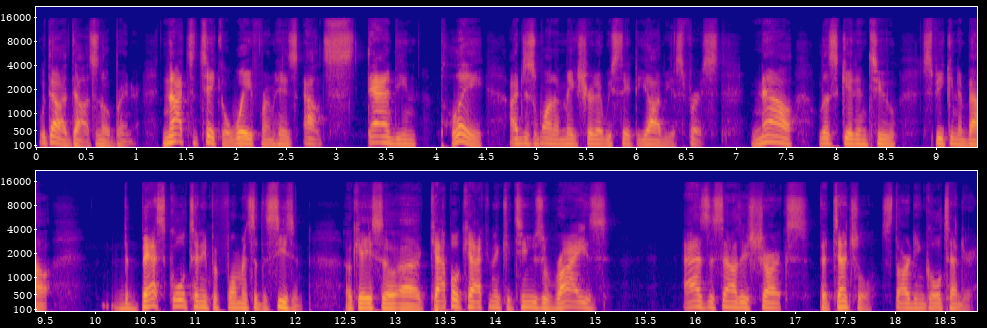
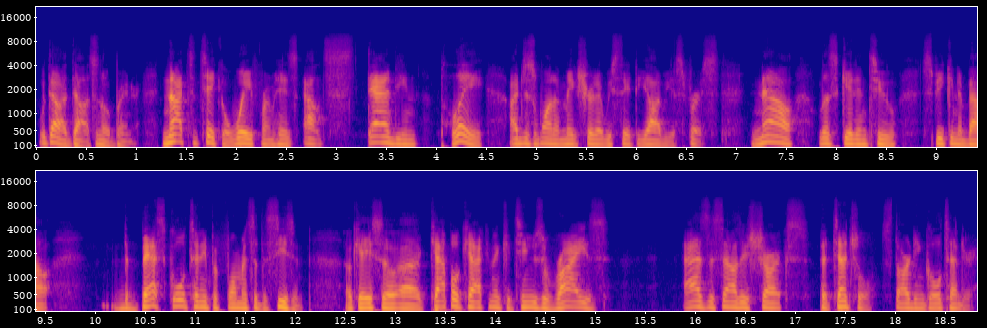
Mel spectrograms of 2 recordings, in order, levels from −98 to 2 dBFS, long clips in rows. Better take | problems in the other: first | muffled; very; fading above 2.5 kHz

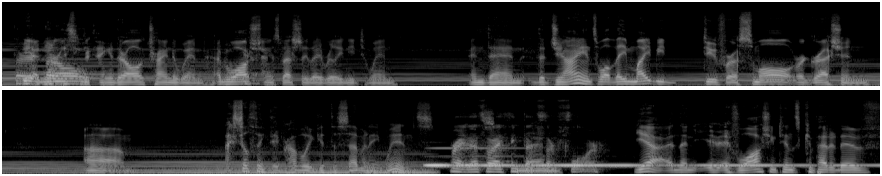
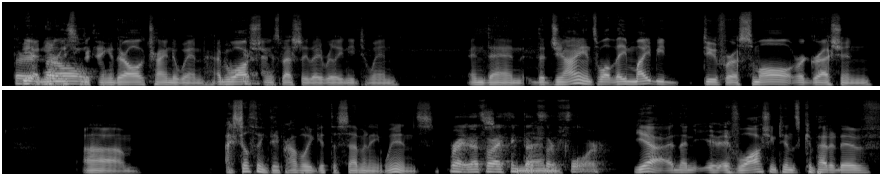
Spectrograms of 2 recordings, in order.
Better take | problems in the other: second | background music; loud; throughout; 1 dB below the speech

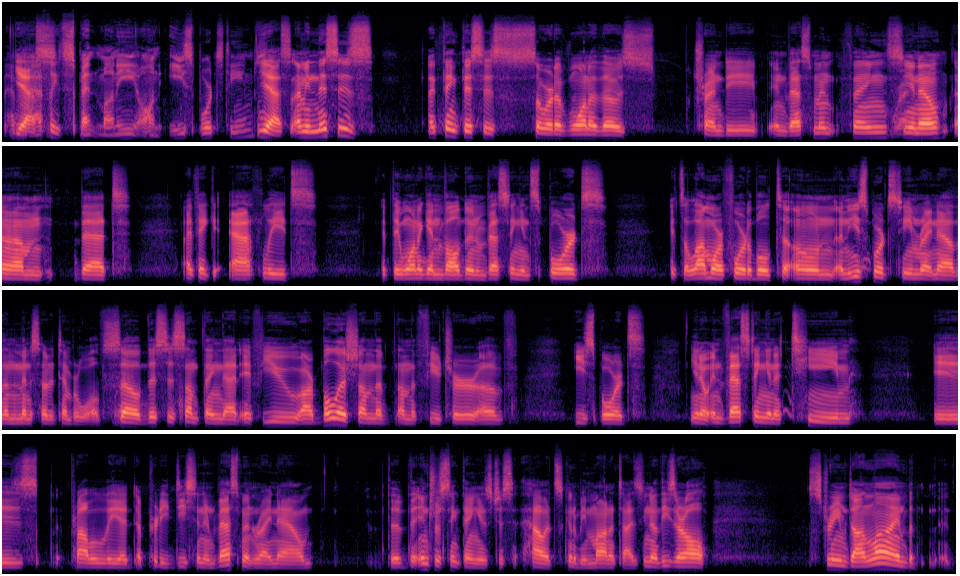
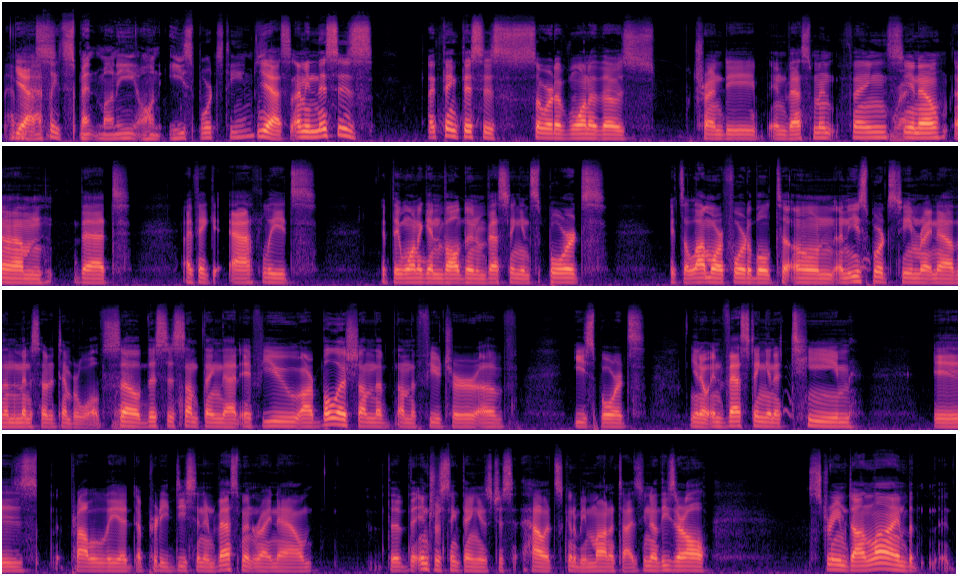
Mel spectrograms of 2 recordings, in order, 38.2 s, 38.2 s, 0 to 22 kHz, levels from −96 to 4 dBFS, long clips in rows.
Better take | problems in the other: second | thin; somewhat; fading below 350 Hz

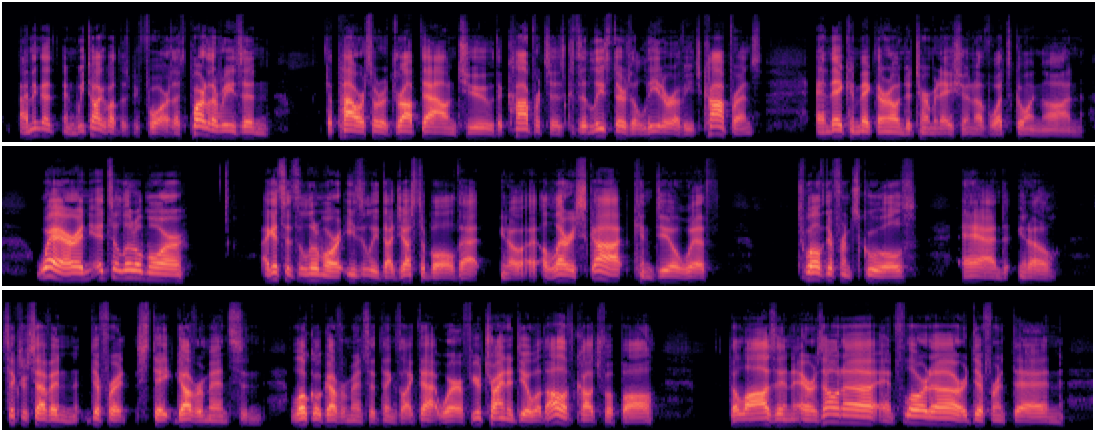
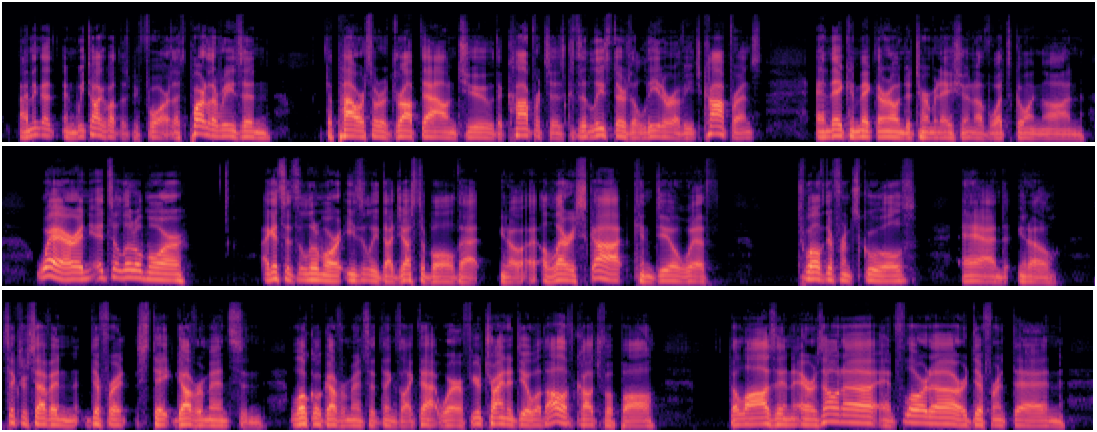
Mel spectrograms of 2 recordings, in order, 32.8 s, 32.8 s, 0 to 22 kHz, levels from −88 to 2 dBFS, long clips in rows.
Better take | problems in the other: second | thin; somewhat; fading below 300 Hz

